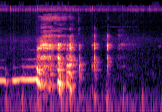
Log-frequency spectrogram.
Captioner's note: laughs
